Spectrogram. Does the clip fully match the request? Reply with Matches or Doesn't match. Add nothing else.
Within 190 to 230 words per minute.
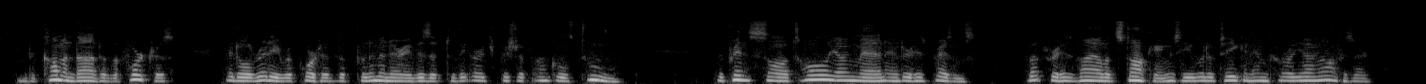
Doesn't match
